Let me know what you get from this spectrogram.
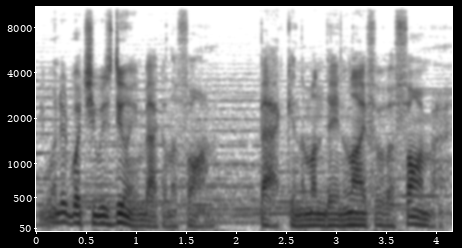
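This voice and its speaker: Male fantasy narrator. Deep register, scripted storytelling delivery, clear music bed underneath. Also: expressive, a little fast.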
